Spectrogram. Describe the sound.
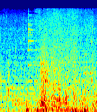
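Thunderstorm with rain in a pirate video game: loud, steady rain hiss with a low thunder rumble that swells in the middle, with no voices.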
